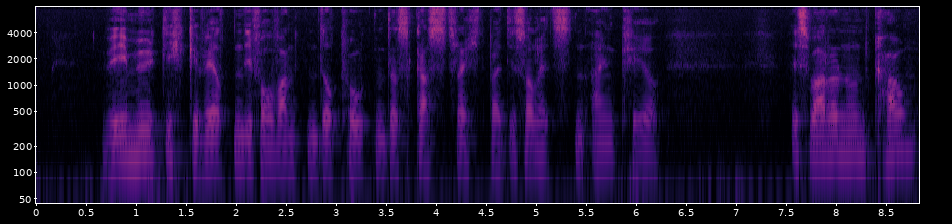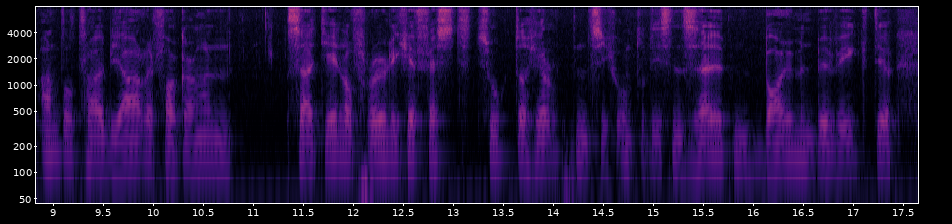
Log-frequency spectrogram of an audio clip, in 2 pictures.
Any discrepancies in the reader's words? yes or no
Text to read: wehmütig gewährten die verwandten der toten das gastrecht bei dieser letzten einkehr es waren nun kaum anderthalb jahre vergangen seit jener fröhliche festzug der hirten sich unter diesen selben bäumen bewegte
no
